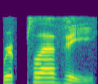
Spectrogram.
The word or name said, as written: replevy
